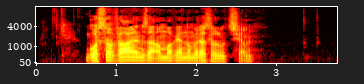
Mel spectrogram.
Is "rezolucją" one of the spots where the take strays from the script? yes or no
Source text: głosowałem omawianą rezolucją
no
